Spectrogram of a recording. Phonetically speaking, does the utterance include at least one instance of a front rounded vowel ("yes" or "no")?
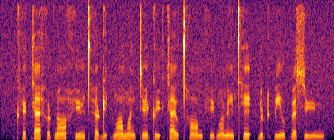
yes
